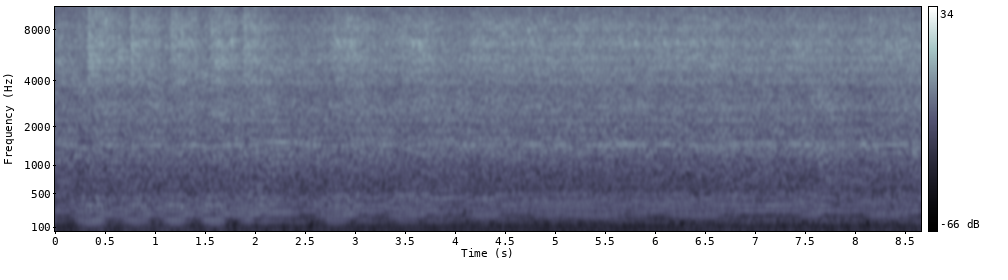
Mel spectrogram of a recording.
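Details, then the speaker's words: Titan TG8000Z 8000 W generator after carb mixture screw set to two and a half turns out, under load at about 61–62 Hz, 125–128 V: single-cylinder steady, even buzz with no speed swings; engine good, no surging. "not too bad started right up sounds good surging is not an issue and handle the load just fine so we know the engine is good"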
